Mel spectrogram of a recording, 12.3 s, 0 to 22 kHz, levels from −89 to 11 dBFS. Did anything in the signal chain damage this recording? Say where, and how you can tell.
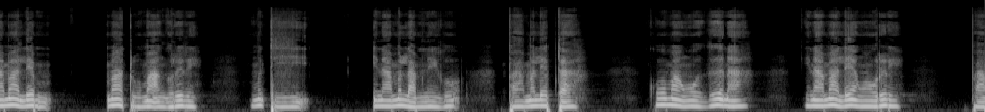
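Yes. The damage sits at the codec stage, as damaged data in a compressed stream. Brief disruptions occur at 0.45 to 0.48 s and 11.07 to 11.12 s. Corrupted bytes made the decoder misread those frames, lose sync, and hunt for the next valid header.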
